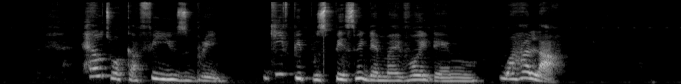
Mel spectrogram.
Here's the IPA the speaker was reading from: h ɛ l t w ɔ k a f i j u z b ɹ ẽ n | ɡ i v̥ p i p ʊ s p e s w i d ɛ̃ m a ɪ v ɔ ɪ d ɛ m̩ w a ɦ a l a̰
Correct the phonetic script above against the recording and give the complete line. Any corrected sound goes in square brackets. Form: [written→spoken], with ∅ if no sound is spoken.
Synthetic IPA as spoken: h ɛ l t w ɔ k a f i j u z b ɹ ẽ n | ɡ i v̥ p i p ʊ s p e s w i d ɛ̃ m a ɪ v ɔ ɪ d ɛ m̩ w a ɦ a l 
